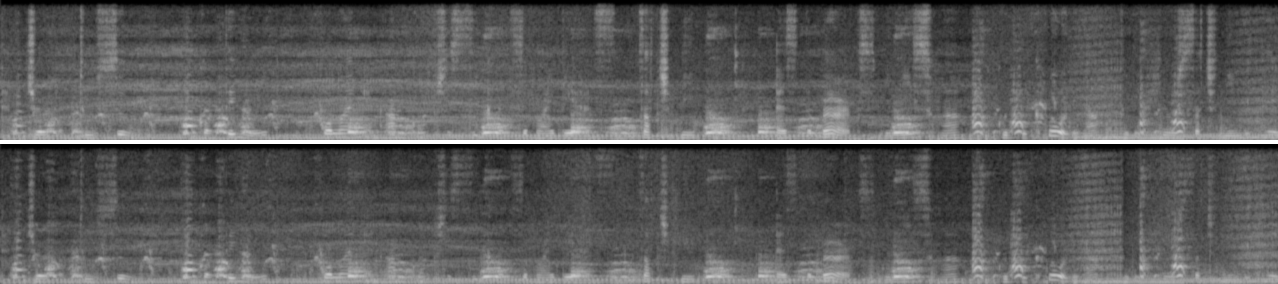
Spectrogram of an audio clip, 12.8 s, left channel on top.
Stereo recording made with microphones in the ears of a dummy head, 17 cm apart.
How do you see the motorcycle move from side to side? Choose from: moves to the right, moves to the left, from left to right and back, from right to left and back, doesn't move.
doesn't move.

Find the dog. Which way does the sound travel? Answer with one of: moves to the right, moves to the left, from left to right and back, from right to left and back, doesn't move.
from right to left and back.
